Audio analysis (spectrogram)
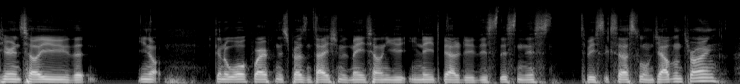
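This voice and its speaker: In an Australian accent, a man talks very fast at a medium pitch, his tone dark and mellow and his intonation monotone and flat. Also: very clean recording, silent background. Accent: thick Australian. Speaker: javelin coach and sports scientist. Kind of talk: conference lecture. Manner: hesitant with fillers.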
